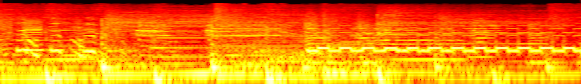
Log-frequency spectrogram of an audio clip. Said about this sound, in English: The Yak Shack line is ringing. The Yak Shack line is ringing.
